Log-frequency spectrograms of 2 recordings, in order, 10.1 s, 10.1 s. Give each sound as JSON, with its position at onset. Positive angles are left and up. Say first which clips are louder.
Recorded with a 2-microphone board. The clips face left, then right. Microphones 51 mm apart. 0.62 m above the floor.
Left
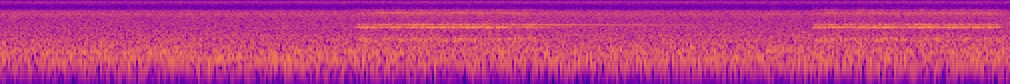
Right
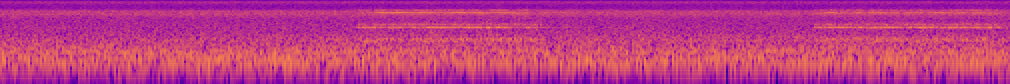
{"t": 3.6, "sound": "a phone ringing", "louder": "left 4 dB", "side_deg": 35, "distance_m": 6.0}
